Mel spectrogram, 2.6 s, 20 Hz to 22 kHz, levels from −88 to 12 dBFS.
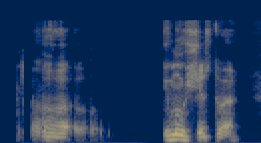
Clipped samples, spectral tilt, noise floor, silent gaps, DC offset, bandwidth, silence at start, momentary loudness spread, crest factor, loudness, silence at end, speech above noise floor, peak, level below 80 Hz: under 0.1%; -4.5 dB/octave; -60 dBFS; 1.47-1.62 s; under 0.1%; 12.5 kHz; 0.3 s; 20 LU; 20 dB; -25 LUFS; 0.25 s; 36 dB; -8 dBFS; -68 dBFS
